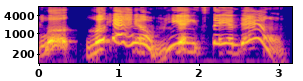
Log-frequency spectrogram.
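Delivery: high, loud, slow awed whisper-shout; stunned sidekick pointing at a survivor; amazed urging. Retold or imitated. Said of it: "Jay taps Roman and is like".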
